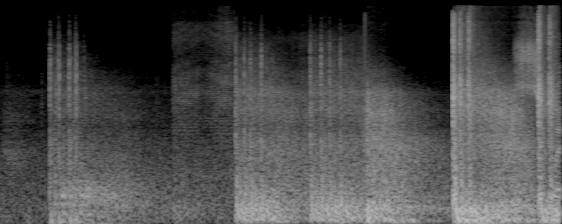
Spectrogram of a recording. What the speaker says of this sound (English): Squid just firing into the smoke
